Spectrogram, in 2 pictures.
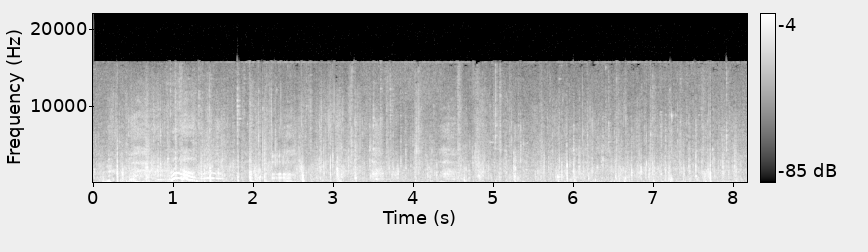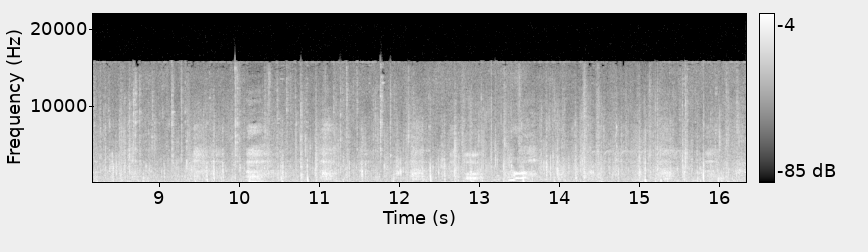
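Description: A crowd of footsteps shuffles over dry, stony ground.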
